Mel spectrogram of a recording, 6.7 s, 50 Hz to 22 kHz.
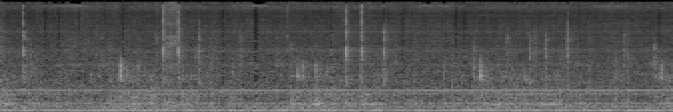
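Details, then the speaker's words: Lewis metal shaper with an ancient but quietly running motor: sharp, light clicks at a slow, uneven pace over the motor hum as the automatic cross feed ratchets about 4-5 thousandths per cycle; normal feed clicking. "Let's see if we can make it feed. Hear the clicking over."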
